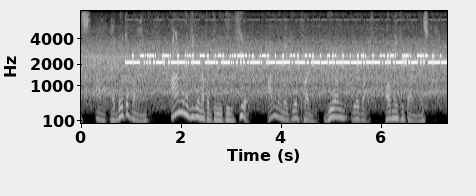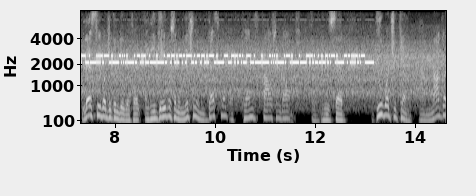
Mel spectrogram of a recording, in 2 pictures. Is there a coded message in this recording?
Yes: RTTY (50 baud, 450 Hz shift) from 0.9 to 13.2 s, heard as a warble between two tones, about 2350 Hz centre, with radio static, room echo and speech in English. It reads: ESTAS PELICULAS MOSTRABAN TANTO GORE QUE SE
